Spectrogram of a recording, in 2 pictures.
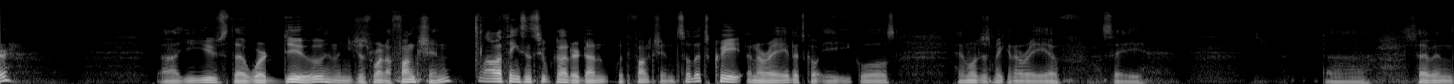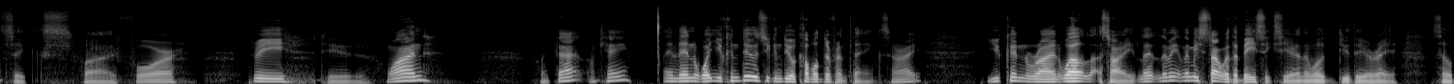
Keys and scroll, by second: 23.9 super+Return.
